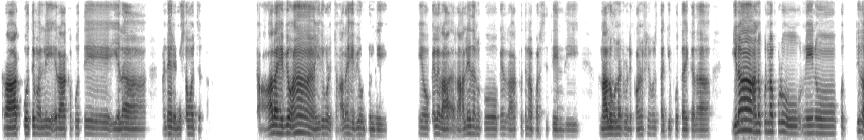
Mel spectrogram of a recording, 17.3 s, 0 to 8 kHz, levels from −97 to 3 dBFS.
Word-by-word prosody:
రాకపోతే 140 +3 +6
మళ్ళీ, 140 +1 -5 0.2
రాకపోతే 140 +2 -4 0.6
ఎలా? 130 +1 0 0.7
అంటే 140 +2 -4
2 130 +1 -5
సంవత్స 145 - -4 1.2
చాలా 360 - +5
హెవీ 155 +1 +3 0.2
ఆ! - - +5 0.4
ఇది 145 - -6
కూడా. 130 - -6
చాలా - - -7
హెవీ 130 +1 -5
ఉంటుంది. 120 -2 -8 0.8
ఏ - - -6
ఒకవేళ 145 +2 -5
ర 120 - +3 0.3
రాలేదనుకో 140 -2 -4 0.2
ఒకవేళ 135 +2 -13
రాకపోతే 115 - -12
నా 120 - -4
పరిస్థితేంది? 115 -2 -12 0.6
నాలో 130 +2 +8
ఉన్నటువంటి 135 -1 -6
కాన్ఫిడెన్స్ 130 +4 -7
లెవల్స్ 135 -1 -17
తగ్గిపోతాయి 125 +1 -8
కదా! 115 0 -4 0.7
ఇలా 210 +5 +7 0.2
అనుకున్నప్పుడు 185 +1 -1 0.5
నేను 160 0 +1 0.4
కొద్దిగా 200 -4 -7
135 Hz, 115 wpm, -22 LUFS, 125-150 Hz, 1.2 s, నాలో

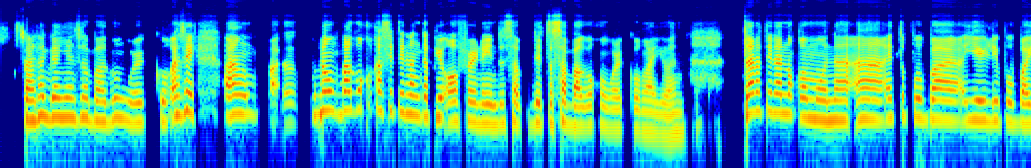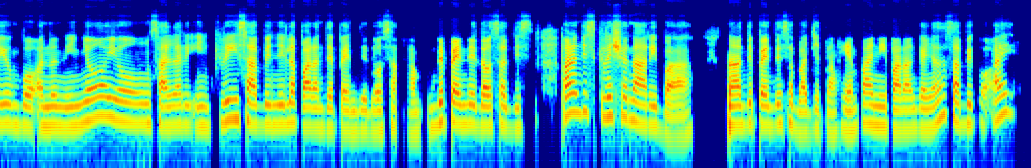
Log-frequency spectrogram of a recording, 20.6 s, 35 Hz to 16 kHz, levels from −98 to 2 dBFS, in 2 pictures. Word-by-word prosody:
Sana 215 +2 +2
ganyan 230 -1 0
sa 230 - -1
bagong 210 +2 -4
work 190 0 -5
ko 195 - -6
kasi 245 +6 +4 0.3
ang 250 +1 +3
pa - - -2
ah, 185 0 -8 0.2
nung 285 +2 +2
bago 290 +1 +6
ko - - -14
kasi 290 0 +1
tinanggap 250 -3 +1
yung 225 - +1
offer 195 0 0
na 185 - 0
yun 175 - -1
dun 180 - -7
sa 190 - 0
dito 185 +1 -3
sa 195 +2 +3
bago 165 0 +1
kong 170 - -7
work 150 -1 -6
ko 150 - -5
ngayon, 130 -1 -5 0.6
sana 265 +3 +8
tinanong 265 -2 +1
ko 230 -1 +1
muna, 210 -1 +1
ah, 210 0 +4
"Eto 230 +3 -7
po 225 -1 -3
ba 210 -2 +3
yearly 205 -1 -1
po 195 -2 -6
ba 185 - +2
yung 180 -1 -3
bo 170 -1 0
ano 165 +1 -2
ninyo 190 +9 -1
yung 195 -3 -1 0.2
salary 170 +1 0
increase?" 190 +6 -2
Sabi 175 0 +1
nila 180 +1 0
parang 160 -1 +3
depende 145 -2 -3
daw 140 - -3
sa 155 - -4
com 130 -1 -7
depende 180 +1 +3
daw 165 - +6
sa 170 +1 -2
dis 155 0 -9 0.3
parang 255 +3 +7
discretionary 230 -9 +2
ba, 115 -4 0 0.4
na 170 0 +8
depende 175 -1 +1
sa 180 - -3
budget 135 +1 -4
ng 135 - -4
company 165 +3 -1
parang 150 0 +2
ganyan. 160 +8 -2
Tapos 245 - -13
sabi 180 -1 +1
ko 185 - -7
ay, 255 +6 0
190 Hz, 210 wpm, -23 LUFS, 165-220 Hz, 0.6 s, sana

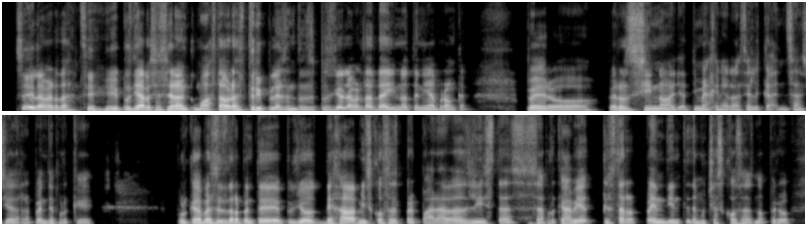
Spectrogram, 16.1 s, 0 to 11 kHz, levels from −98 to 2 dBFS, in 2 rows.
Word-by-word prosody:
Sí, 240 -8 +5
la 175 - +6
verdad, 140 -1 0
sí, 145 +1 -2
y 135 -2 +1
pues 135 +1 -2
ya 145 +1 +9
a - - +8
veces 145 -1 -2
eran 140 -1 +8
como 125 -2 -1
hasta 130 +3 +3
horas 135 -1 +6
triples. 165 0 +2
Entonces, 145 +2 -4
pues 145 +1 -11
yo 210 - +4
la - - +2
verdad 165 +3 0
de 155 - +3
ahí 155 +1 +2
no 155 -1 -5
tenía 140 -2 -2
bronca. 140 +9 -5 0.6
Pero 125 -2 -1
pero 130 -1 -1
sí, 140 +3 -1
no, 135 -3 0
ya 125 -1 -6
te 155 - -11
imaginarás 120 -3 -6
el 140 -1 -7
cansancio 125 +2 -7
de 120 - -5
repente 130 +3 -5
porque 115 -1 -12 0.8
porque 130 -1 -1
a 135 - +7
veces 155 +4 +3
de 155 - +5
repente, 145 0 +3
pues 130 -1 -8
yo 150 +2 +4
dejaba 155 +1 +3
mis 150 -5 -2
cosas 155 +2 -3
preparadas, 135 +5 -3
listas, 140 +6 -4
o - - -11
sea, 120 -2 -3
porque 120 -1 -6
había 130 +11 +2 0.2
que 175 - -6
estar 170 +2 -1
pendiente 150 +8 0
de 185 - -3
muchas 150 -3 -7
cosas, 130 -6 -6
¿no? - - -6
Pero 120 -3 -7
140 Hz, 225 wpm, -24 LUFS, 130-155 Hz, 0.8 s, ya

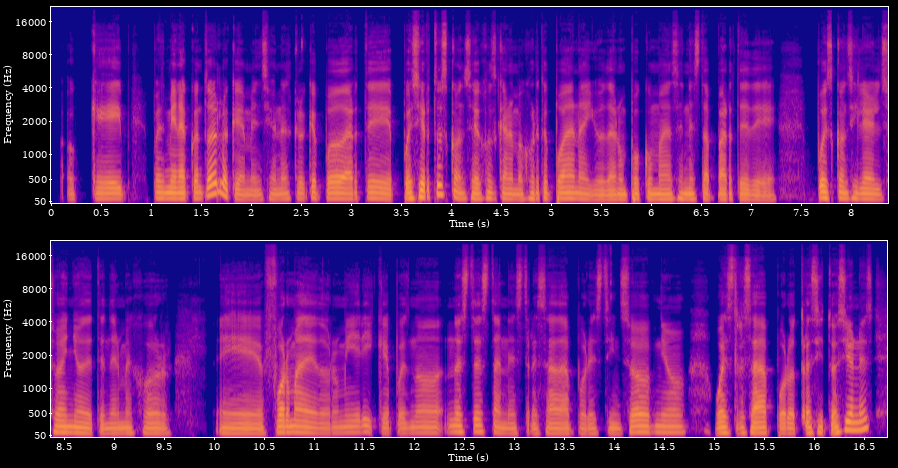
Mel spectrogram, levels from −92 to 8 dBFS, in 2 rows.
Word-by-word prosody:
Okey. 105 0 -1 0.2
Pues 115 -1 0
mira, 110 -1 +5
con 115 - 0
todo 180 +6 +5
lo 170 -7 +3
que 100 -2 0
mencionas, 95 +3 -4
creo 105 -1 -5
que 115 - -1
puedo 110 +1 +2
darte, 105 -1 +1
pues 110 +1 +3
ciertos 180 - +3
consejos 105 +1 0
que 105 - -2
a - - +2
lo 100 - +1
mejor 105 +3 -2
te 110 - -1
puedan 110 +1 +2
ayudar 90 -2 0
un 95 - 0
poco 100 0 -1
más 95 +1 0
en 105 -3 0
esta 100 - -3
parte 100 -1 0
de 85 -2 -3 0.4
pues 120 0 +3
conciliar 110 -3 +1
el 95 -1 -2
sueño, 110 -2 +2
de 95 -2 +1
tener 95 +2 -3
mejor, 100 -1 -3 0.4
eh, 95 -1 0
forma 115 +2 +3
de 105 -2 +2
dormir 105 +4 -3
y 120 - -2
que 100 -1 -5
pues 100 0 -5
no, 105 0 -1
no 120 +1 -2
estés 125 +1 -1
tan 105 -4 -2
estresada 95 0 -2
por 95 -1 -5
este 95 0 -5
insomnio 115 +3 0 0.3
o 100 - +1
estresada 105 0 +2
por 95 0 0
otra 100 +2 +1
situaciones, 155 - +2
105 Hz, 200 wpm, -23 LUFS, 95-115 Hz, 0.4 s, mira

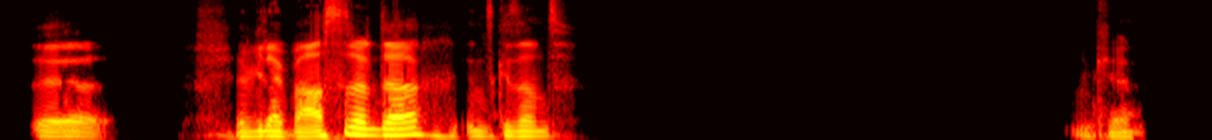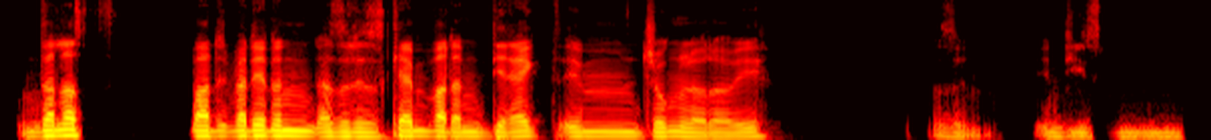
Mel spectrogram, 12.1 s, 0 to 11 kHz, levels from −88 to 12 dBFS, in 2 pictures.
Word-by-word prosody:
Ja. 115 -4 -1 0.7
Wie 105 +2 +1
lang 115 -2 +3
warst 110 +3 +4
du - - +2
dann 145 -3 +7
da 140 -5 +5
insgesamt? 115 -1 -2 2.6
Okay. 95 - -6 0.5
Und 105 - -8
dann 125 +1 +4
hast 130 - +2 0.5
wart 120 -1 +2
ihr 120 - -6
wart 120 - +3
ihr 125 - +5
dann 120 -2 +2
also, 105 0 0
dieses 100 -1 -2
Camp 115 0 0
war 115 - +2
dann 105 -2 -2
direkt 115 0 -3
im 105 -1 -3
Dschungel 105 +1 -2
oder 95 -1 -3
wie? 105 +3 -5 0.8
Also, - - -12 0.3
in 100 - -10
diesem 95 -1 -11
110 Hz, 150 wpm, -21 LUFS, 100-115 Hz, 2.6 s, dann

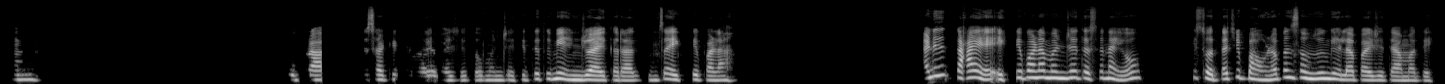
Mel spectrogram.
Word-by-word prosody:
हं. 220 -1 -4 2.5
कोपरा 215 0 -1
तुमच्यासाठी 220 +1 -9
ठेवायला 205 -3 -11
पाहिजे 195 0 -8
तो. 195 - -5
म्हणजे 200 0 -5
तिथे 210 +4 -5
तुम्ही 260 +1 +4
एन्जॉय 210 -1 +5
कराल 190 -1 -2
तुमचा 200 +4 -5
एकटेपणा. 205 -3 0 2.0
आणि 370 +8 +3
काय 305 +1 +5
आहे 240 -6 +5
एकटेपणा 310 +8 +2
म्हणजे 300 0 +4
तसं 280 +2 -2
नाही 255 -7 +1
हो, 260 +8 -1
की 305 0 -21
स्वतःची 255 +1 -1
भावना 225 -4 +1
पण 335 - +1
समजून 275 -3 +4
घ्यायला 225 -5 +2
पाहिजे 200 -1 -1
त्यामध्ये. 185 -1 -4
220 Hz, 120 wpm, -20 LUFS, 200-270 Hz, 2.5 s, एन्जॉय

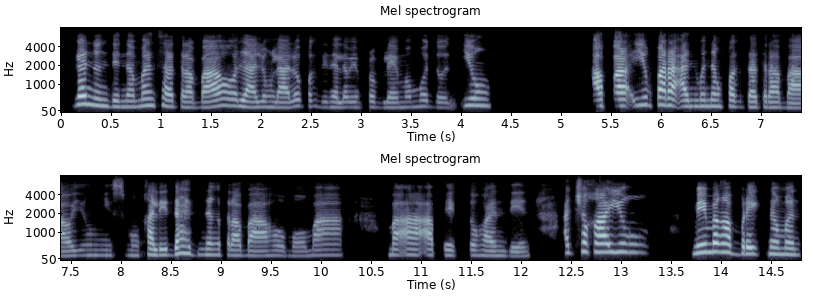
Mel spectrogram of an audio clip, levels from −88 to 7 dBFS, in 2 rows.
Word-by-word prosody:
Ganun 265 -6 +3
din 205 -1 -5
naman 235 +4 -3
sa 220 -5 -1
trabaho, 190 +5 0
lalong-lalo 190 0 -2
pagdinala 185 -4 -11
mo 185 - -10
yung 185 - -21
problema 180 0 -10
mo 210 +2 -11
dun, 180 -3 -15
yung, 240 -1 -4 1.0
ah, 220 - +6
pa 230 -1 +5
yung 265 +1 -3
paraan 215 -5 +5
mo 220 - -5
ng 215 -1 -3
pagtatrabaho, 185 -5 -2
yung 185 0 -17
mismong 180 -1 -15
kalidad 205 +4 +2
ng 200 -1 -6
trabaho 175 -2 -3
mo, 160 0 -15
ma 190 +1 -6 0.5
maaapektuhan 185 -3 -3
din. 155 -1 -10 0.4
At 265 -2 -3
tsaka 300 -2 +7
yung 290 -2 -3 0.4
may 265 +3 +7
mga 295 0 +7
break 230 -1 +2
naman 215 -3 0
195 Hz, 145 wpm, -22 LUFS, 185-230 Hz, 1.0 s, tsaka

